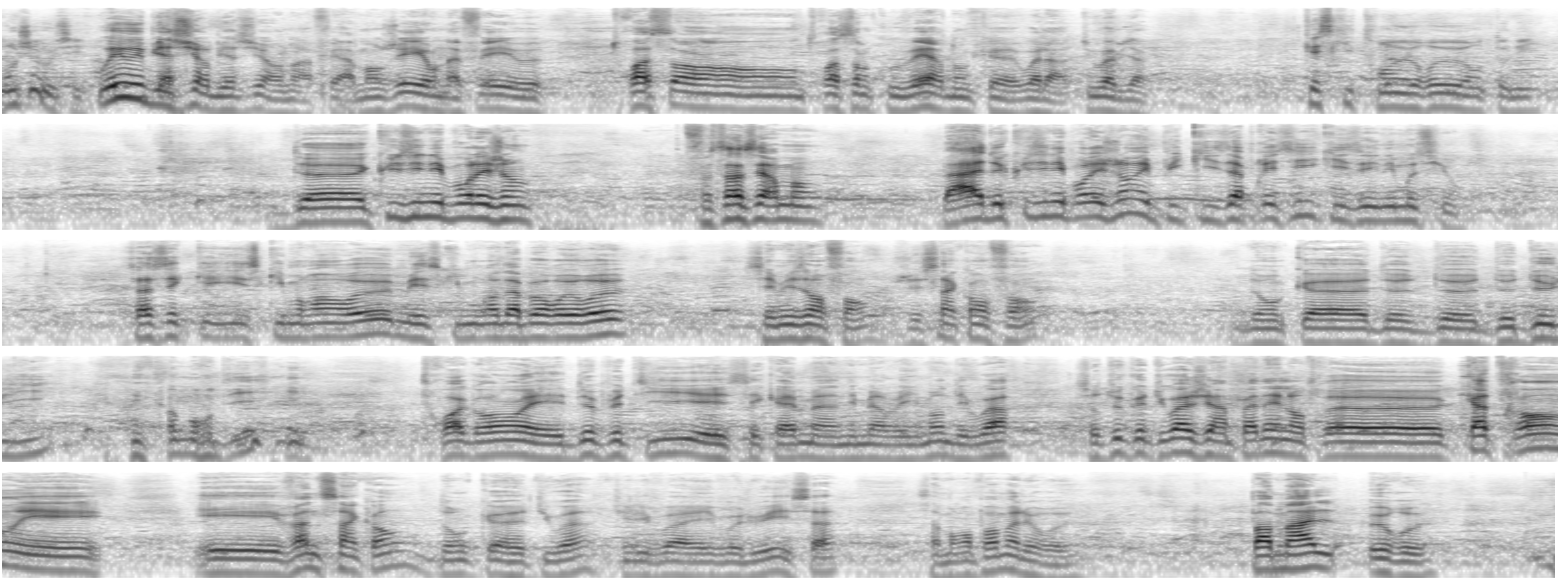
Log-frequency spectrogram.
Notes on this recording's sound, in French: cette Balado au festival Longueur d'Ondes à Brest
